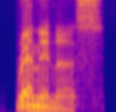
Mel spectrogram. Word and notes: reminisce: British English

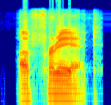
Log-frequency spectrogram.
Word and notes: afrit: American English

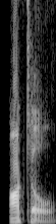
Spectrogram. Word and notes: octal: American English

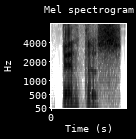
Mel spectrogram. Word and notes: benthos: American English

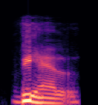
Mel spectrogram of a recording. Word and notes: vielle: Indian

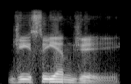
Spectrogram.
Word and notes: GCMG: British English

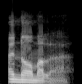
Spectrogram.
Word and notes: anomalure: British English

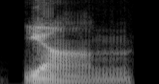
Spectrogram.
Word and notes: yarn: British English

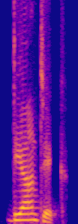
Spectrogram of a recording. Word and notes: deontic: Indian

